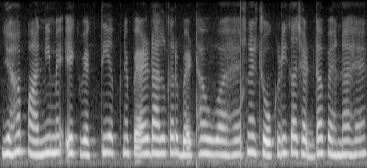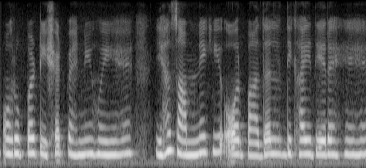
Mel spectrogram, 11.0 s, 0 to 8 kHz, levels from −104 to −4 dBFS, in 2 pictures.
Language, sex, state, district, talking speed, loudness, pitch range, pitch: Hindi, female, Chhattisgarh, Korba, 175 wpm, -23 LUFS, 245-270 Hz, 260 Hz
